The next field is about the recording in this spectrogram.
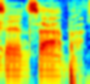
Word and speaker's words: San Saba: I will be there Friday in Kyle against San Saba. Is that how you say it? – San Saba. – San Saba.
